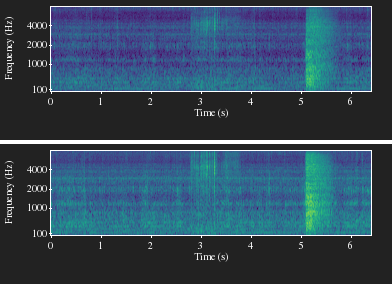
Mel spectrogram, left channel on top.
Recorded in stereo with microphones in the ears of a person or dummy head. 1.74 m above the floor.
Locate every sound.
2.8 s scissors: 40° right (ahead or behind), 0.9 m
5.1 s a gunshot: 70° right (ahead or behind), 3.5 m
